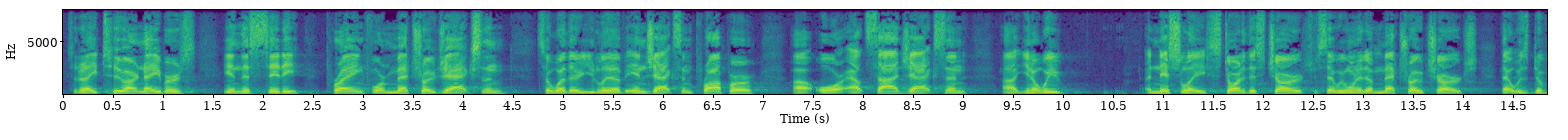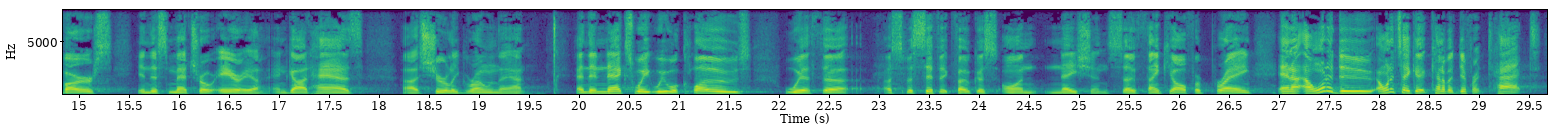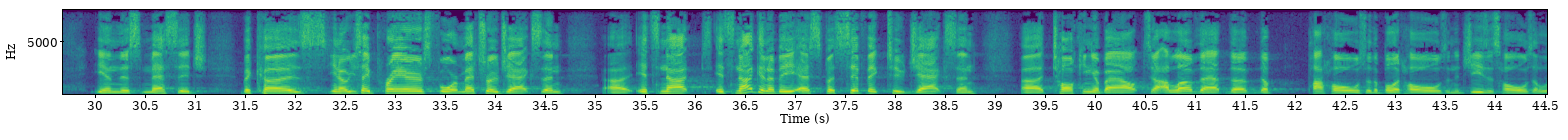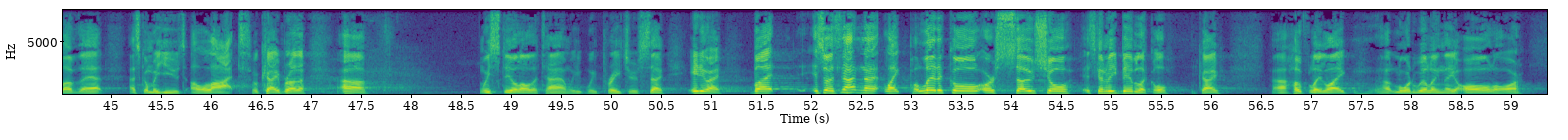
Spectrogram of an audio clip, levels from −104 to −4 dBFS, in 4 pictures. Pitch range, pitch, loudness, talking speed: 130-165 Hz, 150 Hz, -19 LUFS, 180 wpm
